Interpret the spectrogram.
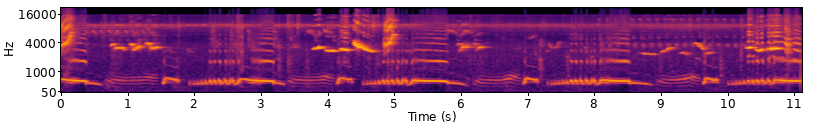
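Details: African collared dove calling persistently, used to stimulate local doves to call; about four rolling purred coos, each with a low rising lead-in and a drawn-out fall, alongside busy high chirping from other birds.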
